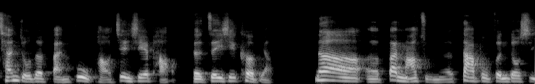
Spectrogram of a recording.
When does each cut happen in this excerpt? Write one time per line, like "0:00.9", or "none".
none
